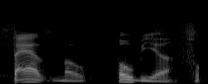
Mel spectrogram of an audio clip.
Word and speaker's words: Phasmophobia: It's phasmophobia. Phasmophobia? Is that how it's pronounced?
